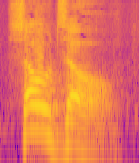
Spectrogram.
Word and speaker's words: sozo: Sozo. Here's the Greek verb for salvation. S long O, Z long O. Sozo.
